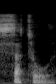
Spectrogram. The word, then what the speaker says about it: subtle: Do some people pronounce that subtly because it's got a B in it? It's subtle, not subtle.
